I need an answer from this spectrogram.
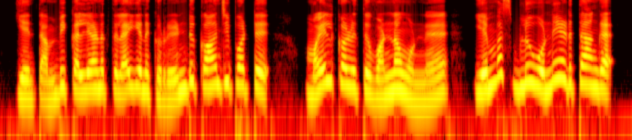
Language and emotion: Tamil, happy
